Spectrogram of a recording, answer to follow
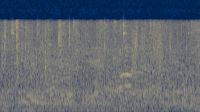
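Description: Footsteps of a group of people walking on a dirt and gravel path, with indistinct chatter of several voices around them.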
